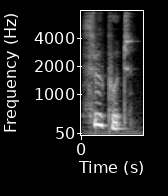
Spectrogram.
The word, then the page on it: throughput: British English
